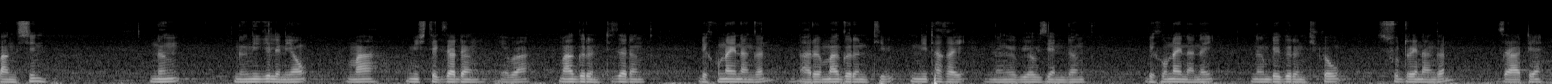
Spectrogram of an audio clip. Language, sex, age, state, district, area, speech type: Bodo, male, 18-30, Assam, Chirang, rural, spontaneous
